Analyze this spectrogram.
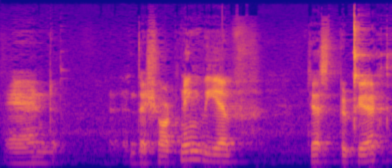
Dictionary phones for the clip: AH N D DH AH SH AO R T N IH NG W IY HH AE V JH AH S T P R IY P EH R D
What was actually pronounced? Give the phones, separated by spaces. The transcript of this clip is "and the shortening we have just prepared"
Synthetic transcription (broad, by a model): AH N D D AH SH AO R T N IH NG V IY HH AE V JH AH S T P R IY P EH R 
